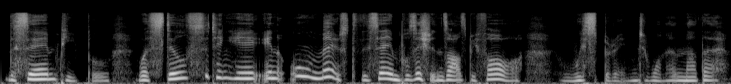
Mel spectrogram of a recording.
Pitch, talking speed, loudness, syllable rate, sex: 220 Hz, 150 wpm, -20 LUFS, 5.1 syllables/s, female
